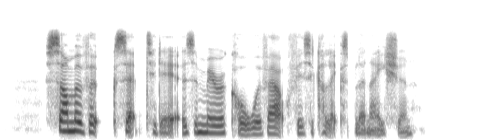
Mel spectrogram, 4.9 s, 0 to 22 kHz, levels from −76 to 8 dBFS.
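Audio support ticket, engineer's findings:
No faults found in the speech signal; it arrives over the call path with audio content extending to about 8 kHz, consistent with an Opus wideband setting.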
